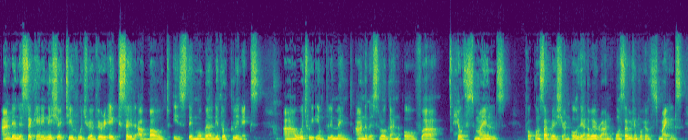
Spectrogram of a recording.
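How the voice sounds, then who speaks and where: A man's voice: fairly low pitch, fairly even intonation, moderate pace. A man with a Ugandan accent speaking as a conservationist on an online panel, explaining his project. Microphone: video call.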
